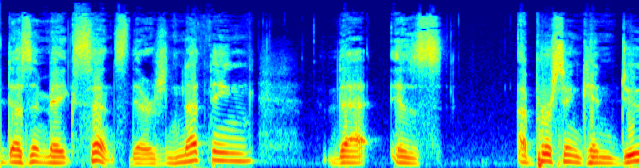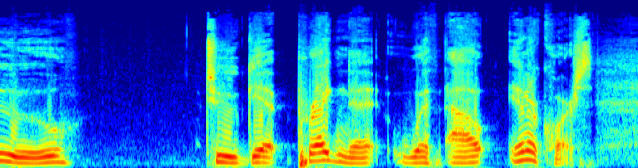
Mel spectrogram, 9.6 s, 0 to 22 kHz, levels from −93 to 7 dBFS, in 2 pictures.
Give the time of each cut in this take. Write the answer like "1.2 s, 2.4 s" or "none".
1.0 s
